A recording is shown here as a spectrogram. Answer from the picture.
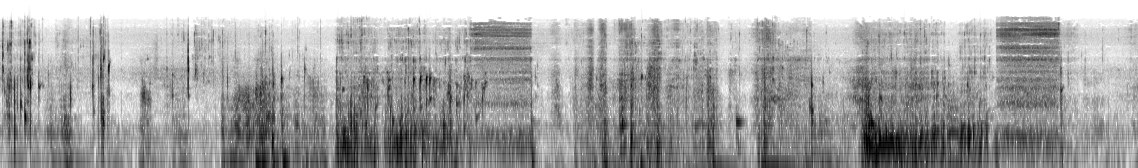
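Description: Diver breathing through a regulator underwater: a long rumbling gurgle of exhaled bubbles followed by a short high hiss of inhalation, twice. Sharp knocks and splashes in the first couple of seconds as he goes under.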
